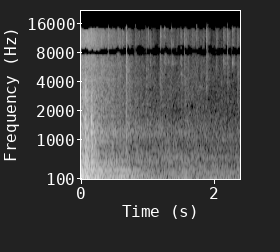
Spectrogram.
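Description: Metal security screen door being pushed open: a loud, sudden rattle that fades out over about a second.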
